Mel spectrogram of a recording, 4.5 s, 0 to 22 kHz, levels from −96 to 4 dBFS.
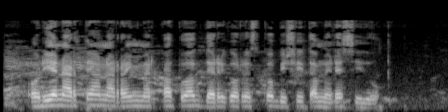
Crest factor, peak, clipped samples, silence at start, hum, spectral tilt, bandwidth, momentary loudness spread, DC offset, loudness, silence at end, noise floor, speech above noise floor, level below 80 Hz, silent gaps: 20 dB; -2 dBFS; under 0.1%; 0.05 s; none; -4 dB/octave; 11.5 kHz; 11 LU; under 0.1%; -23 LUFS; 0.6 s; -59 dBFS; 36 dB; -62 dBFS; none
